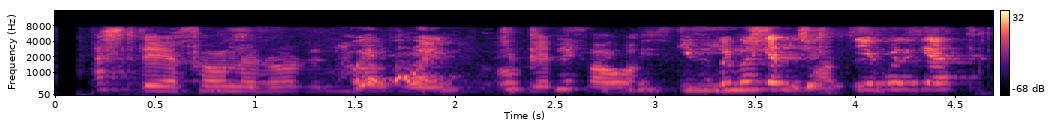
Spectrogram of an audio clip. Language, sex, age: Icelandic, other, 18-19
